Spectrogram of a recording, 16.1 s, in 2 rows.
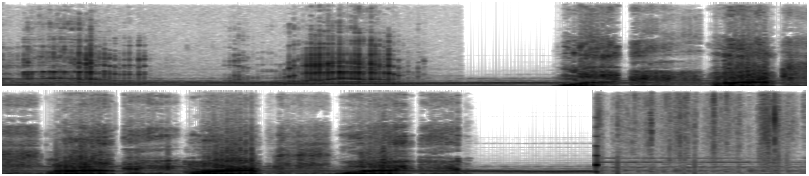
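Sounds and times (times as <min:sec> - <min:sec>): bear growling and roaring: 0:00.0 - 0:01.6, 0:02.2 - 0:04.3, 0:05.5 - 0:12.8
background music drone: 0:00.0 - 0:16.0.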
